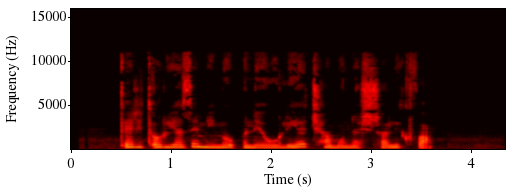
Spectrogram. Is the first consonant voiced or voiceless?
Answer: voiceless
